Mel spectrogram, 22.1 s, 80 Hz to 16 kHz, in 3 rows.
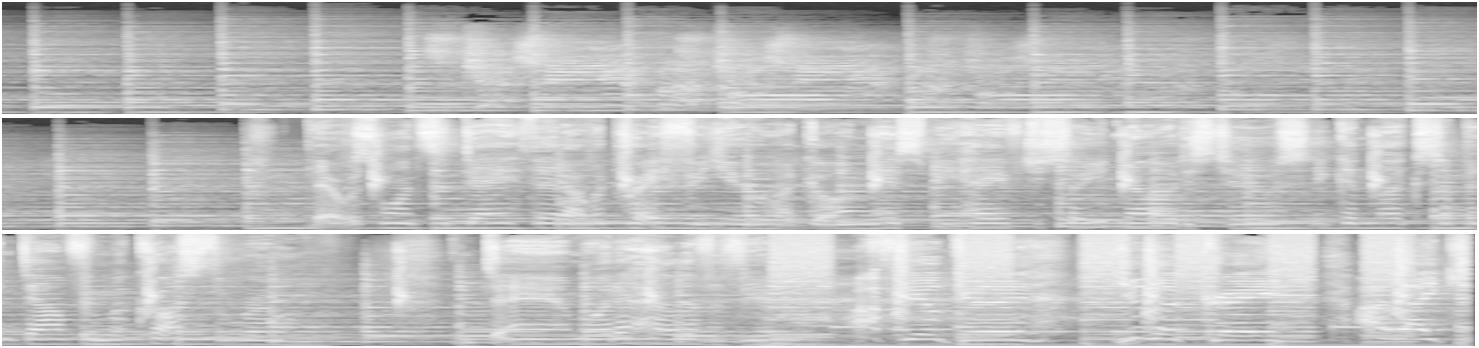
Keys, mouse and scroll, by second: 0.0-2.5 drag, 2.8 click, 2.8 r, 3.9-4.7 scroll up 3, 4.7 e, 6.0 s, 6.7 `, 6.9 g, 8.5 e, 10.0 scroll down 4, 10.4 scroll up 6, 10.7 middle click, 10.9 ctrl+b, 13.4 ctrl+r, 14.0-14.3 scroll down 1, 14.3-16.0 middle drag, 16.0 `, 16.8 scroll up 3, 17.1 scroll down 4, 17.3 s, 19.1 g, 22.0 s.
